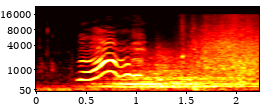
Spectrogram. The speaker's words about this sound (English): Ah! Oh! Salty water? Did I somehow fall into the sea?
